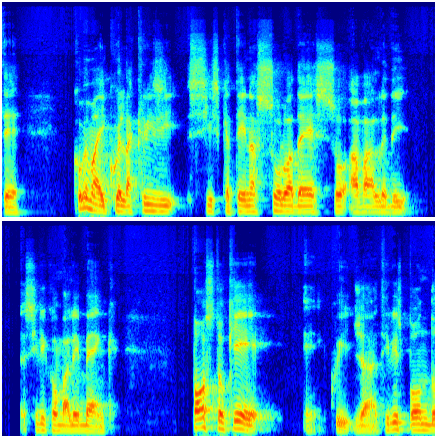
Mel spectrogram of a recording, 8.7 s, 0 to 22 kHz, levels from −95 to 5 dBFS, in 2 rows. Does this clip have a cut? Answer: no; 0 cuts

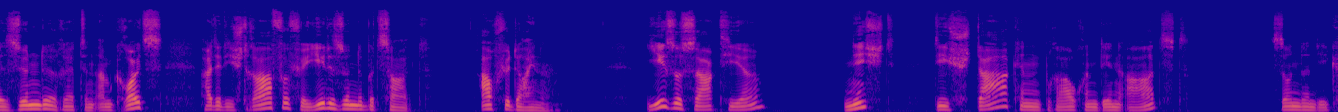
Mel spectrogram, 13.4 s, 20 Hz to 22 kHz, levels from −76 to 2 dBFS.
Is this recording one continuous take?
no; 1 cut; at 4.5 s

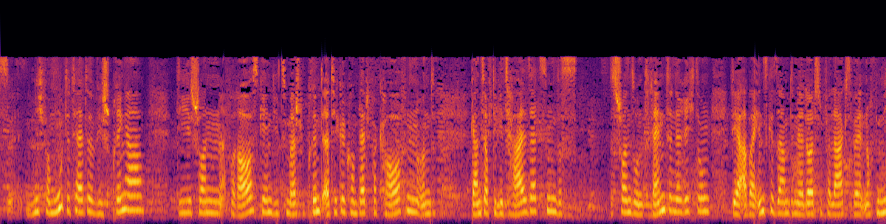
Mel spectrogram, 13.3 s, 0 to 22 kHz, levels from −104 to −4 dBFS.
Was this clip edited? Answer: no; 0 cuts

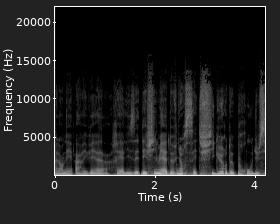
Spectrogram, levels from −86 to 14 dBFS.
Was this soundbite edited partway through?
yes; 1 cut; at 1.7 s

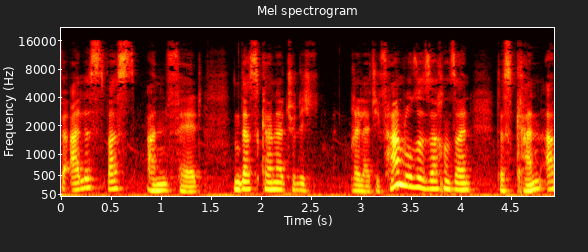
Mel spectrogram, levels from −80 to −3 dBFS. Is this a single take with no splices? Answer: no; 1 cut; at 2.9 s

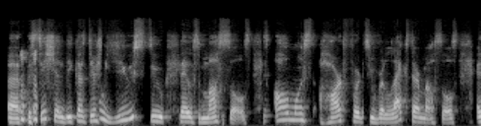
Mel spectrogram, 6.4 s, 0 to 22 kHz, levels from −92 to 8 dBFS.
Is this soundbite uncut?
no; 4 cuts; at 1.3 s, 2.4 s, 3.5 s, 4.8 s

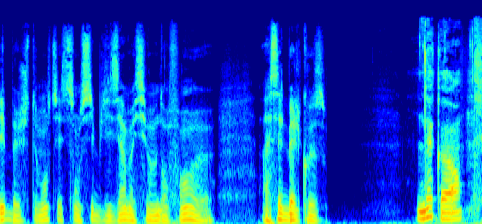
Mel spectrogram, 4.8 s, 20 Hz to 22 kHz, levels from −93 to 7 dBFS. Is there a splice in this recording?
no; 0 cuts

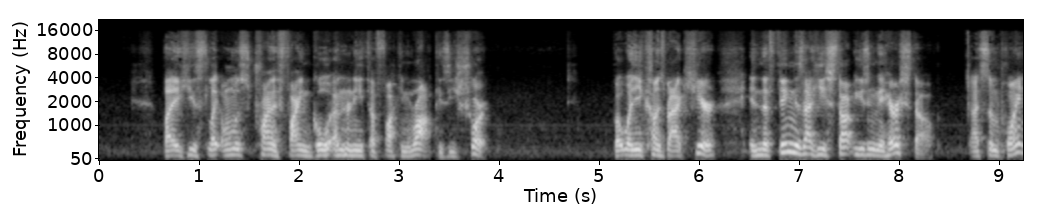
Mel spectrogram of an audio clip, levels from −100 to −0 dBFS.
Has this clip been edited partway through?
no; 0 cuts

